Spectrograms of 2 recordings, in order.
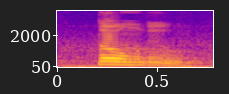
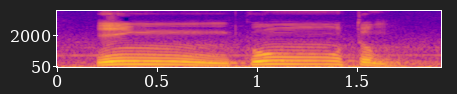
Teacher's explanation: In kuntum, kah depan bunyi ku, bila dengung bunyi kung, ta depan bunyi tu. Bila mati bunyi tum, jangan tom. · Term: baris depan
